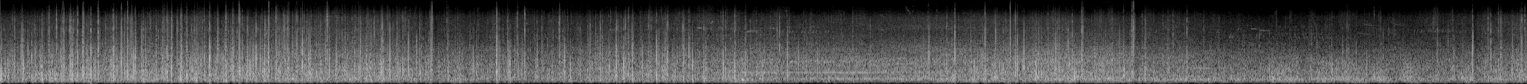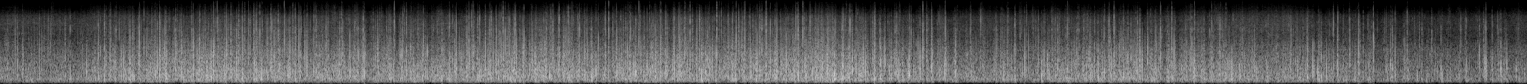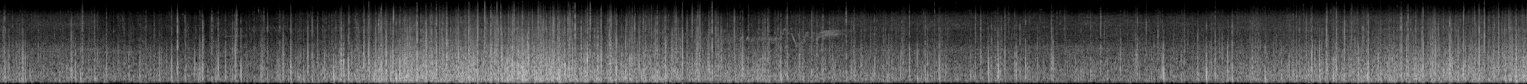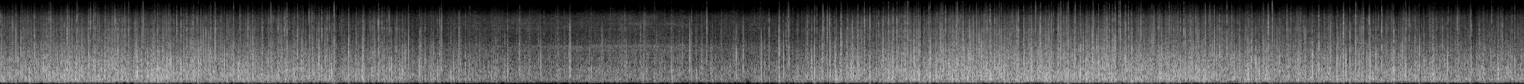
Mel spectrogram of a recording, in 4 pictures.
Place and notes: The Gill, Ulverston, Cumbria - Flags
Ulverston Flag Festival. The start of the Cumbria Way. Twenty silk flags flapping on a bright and sunny, windy day in Spring.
